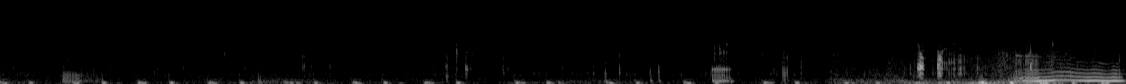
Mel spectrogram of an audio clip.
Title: Loud stomach growling and groaning after eating alot and drinking soda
